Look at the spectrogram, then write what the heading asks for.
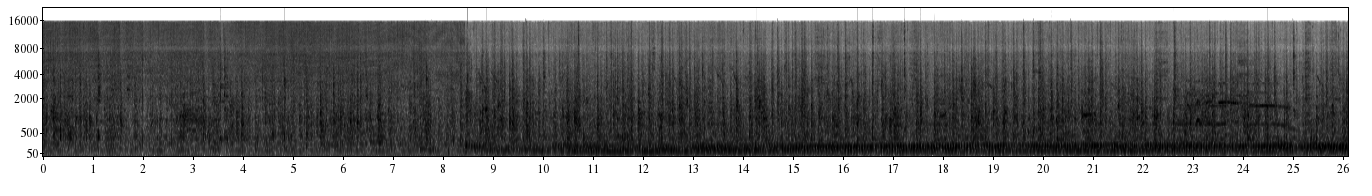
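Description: Mushroom fritters sizzling in hot oil in a pan over a wood fire. About eight seconds in, the sizzle gives way to a steady low hum and many small sharp crackles from the burning wood.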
